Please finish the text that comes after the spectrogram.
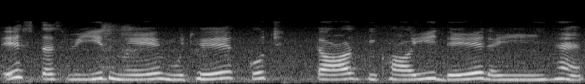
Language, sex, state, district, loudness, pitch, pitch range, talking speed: Hindi, female, Madhya Pradesh, Katni, -15 LUFS, 240 Hz, 225-265 Hz, 100 wpm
